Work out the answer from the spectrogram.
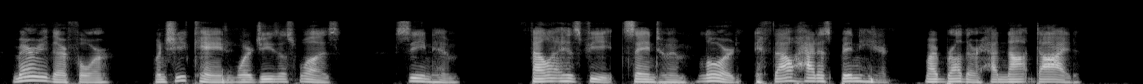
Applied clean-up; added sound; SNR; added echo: neural mask model DeepFilterNet 3.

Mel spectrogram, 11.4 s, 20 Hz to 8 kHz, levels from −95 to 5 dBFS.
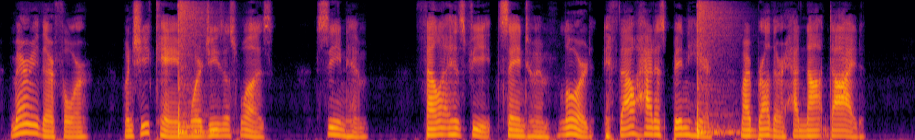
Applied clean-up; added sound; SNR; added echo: none; Snare drum; 8 dB; none.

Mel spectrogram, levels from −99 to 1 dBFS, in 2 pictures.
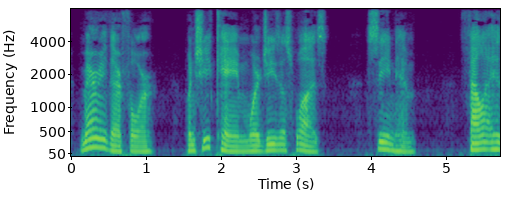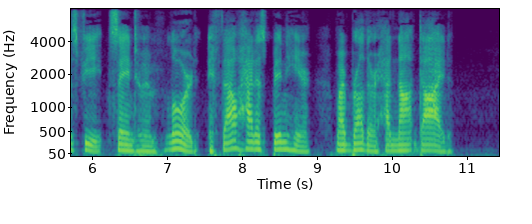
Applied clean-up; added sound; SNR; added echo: none; none; none; none.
